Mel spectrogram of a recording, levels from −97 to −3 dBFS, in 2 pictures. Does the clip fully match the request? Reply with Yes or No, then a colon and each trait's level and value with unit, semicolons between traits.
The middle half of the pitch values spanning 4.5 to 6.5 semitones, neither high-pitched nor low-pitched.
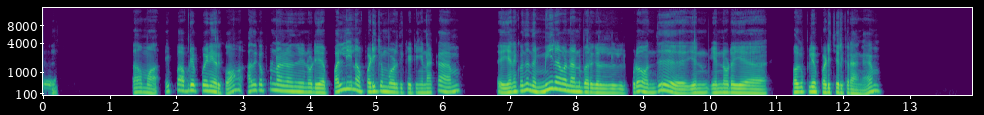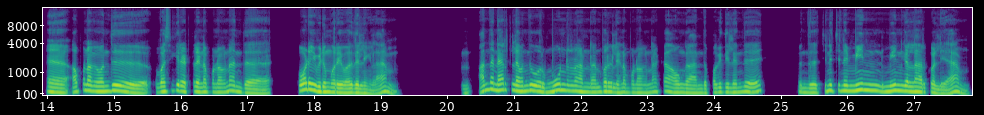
Yes: average, 5.0 semitones; medium, 155 Hz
